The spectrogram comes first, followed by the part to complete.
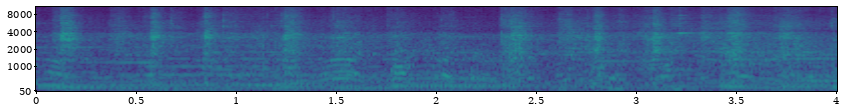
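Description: A group of football players shouting and chanting together in a huddle, many voices overlapping with some held, drawn-out yells.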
